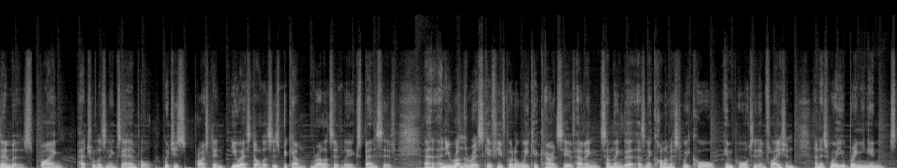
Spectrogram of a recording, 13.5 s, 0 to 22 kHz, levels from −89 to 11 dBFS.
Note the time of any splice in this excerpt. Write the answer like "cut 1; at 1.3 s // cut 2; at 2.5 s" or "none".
none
